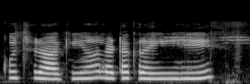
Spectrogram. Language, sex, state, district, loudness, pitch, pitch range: Hindi, female, Madhya Pradesh, Bhopal, -16 LUFS, 275 Hz, 265-290 Hz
